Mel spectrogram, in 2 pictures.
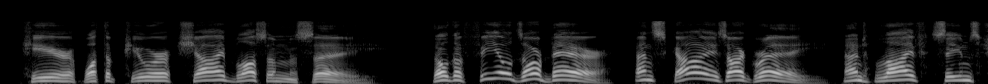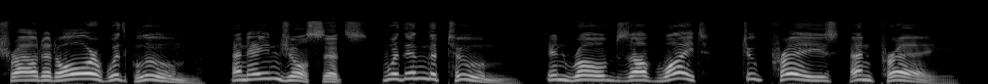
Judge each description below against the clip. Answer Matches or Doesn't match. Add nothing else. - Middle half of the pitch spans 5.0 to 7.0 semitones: Matches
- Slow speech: Matches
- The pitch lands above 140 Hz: Matches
